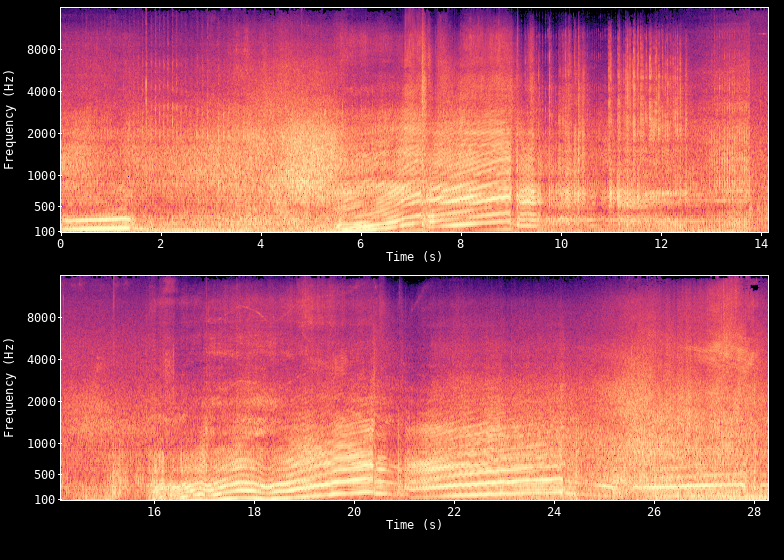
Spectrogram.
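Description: Modified car engines accelerating away one after another, the pitch climbing as they rev, falling back at gear changes and climbing again, with a scatter of sharp cracks partway through.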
